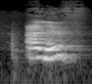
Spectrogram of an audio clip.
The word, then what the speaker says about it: ألف: So, alif, a. So, I will say the name, and then I will say the pronunciation.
